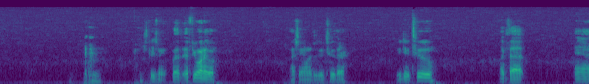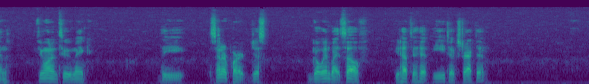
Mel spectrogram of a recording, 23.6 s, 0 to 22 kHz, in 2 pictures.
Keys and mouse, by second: 5.8 ctrl+z, 7.0 ctrl+r, 9.4-13.7 drag, 13.7-15.4 middle drag, 15.4 click, 15.9-17.7 middle drag, 17.7 click, 20.4 e.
